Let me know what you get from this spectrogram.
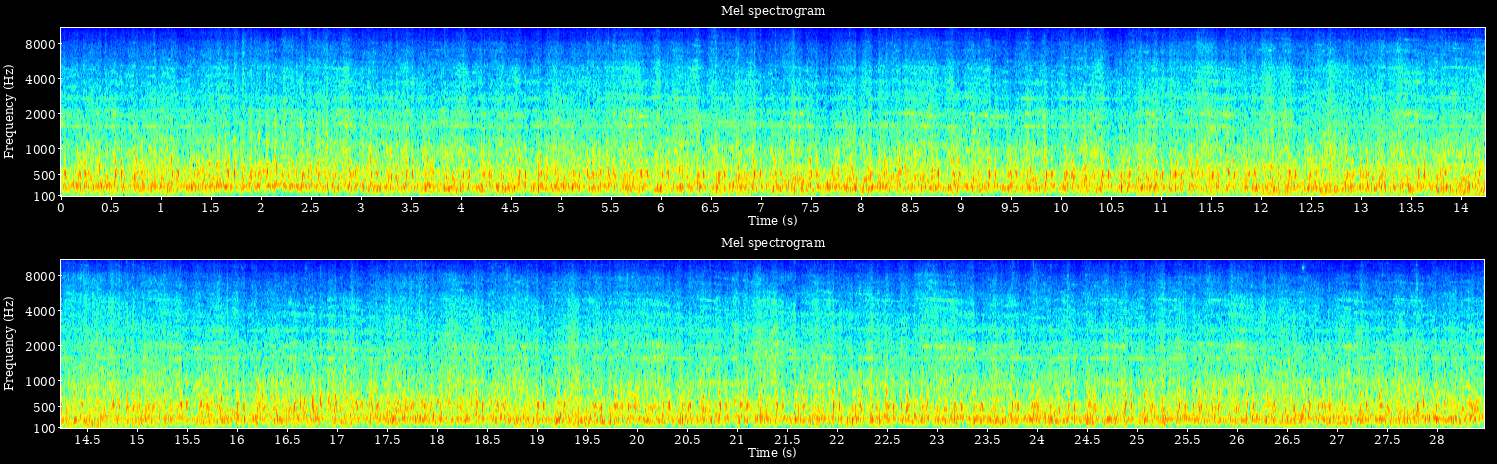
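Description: Freight cars of a long intermodal trailer train rolling past close by: a steady rumble and clatter of steel wheels on rail that does not let up.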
